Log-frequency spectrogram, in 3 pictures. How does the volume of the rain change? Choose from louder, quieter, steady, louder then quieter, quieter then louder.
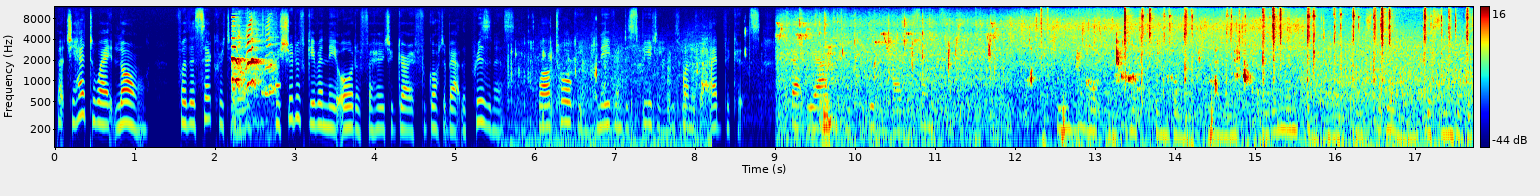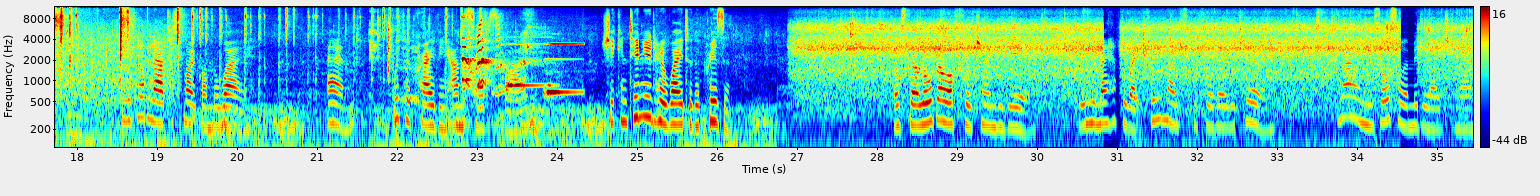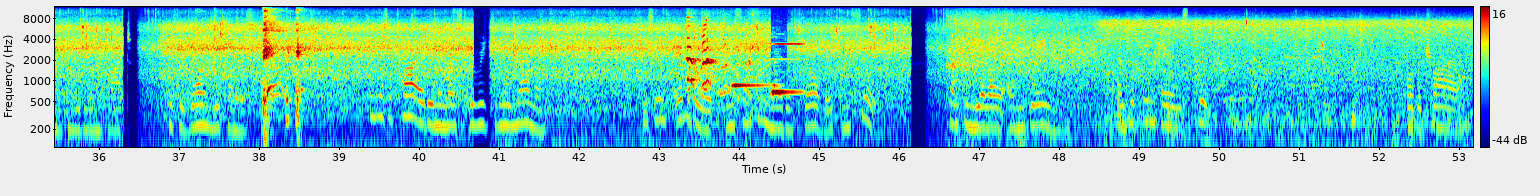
steady.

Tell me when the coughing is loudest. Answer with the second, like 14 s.
38 s.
